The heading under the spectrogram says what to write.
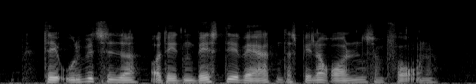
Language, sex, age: Danish, male, 58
